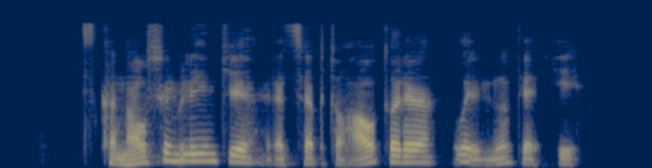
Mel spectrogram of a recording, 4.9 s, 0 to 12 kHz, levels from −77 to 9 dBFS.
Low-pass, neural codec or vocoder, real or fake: 7.2 kHz; codec, 16 kHz, 1 kbps, FunCodec, trained on Chinese and English, 50 frames a second; fake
